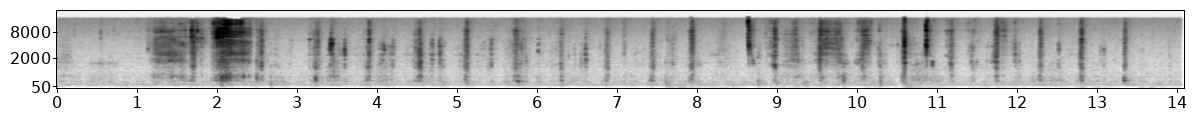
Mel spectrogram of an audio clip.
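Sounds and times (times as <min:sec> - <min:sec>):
crunchy food chewing: 0:01.6 - 0:14.0.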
